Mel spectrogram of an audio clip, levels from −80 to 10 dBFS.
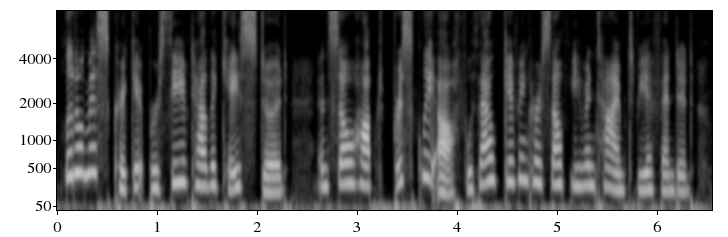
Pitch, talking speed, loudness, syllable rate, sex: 270 Hz, 190 wpm, -20 LUFS, 5.6 syllables/s, female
